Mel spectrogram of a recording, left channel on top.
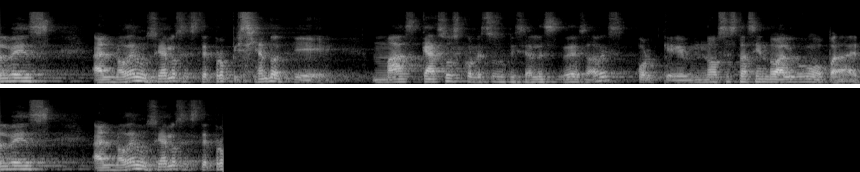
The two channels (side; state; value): right; drops out; at 2.2 s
